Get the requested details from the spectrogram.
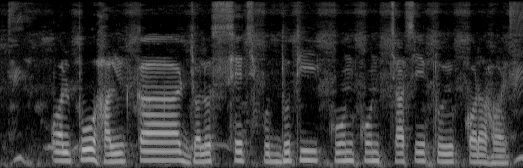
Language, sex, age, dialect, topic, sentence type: Bengali, male, 25-30, Standard Colloquial, agriculture, question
